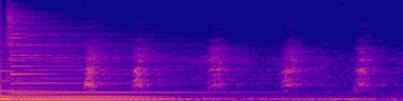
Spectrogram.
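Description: The last chord of acoustic guitar music rings out and fades, while a small dog yaps about five times, short and evenly spaced.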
